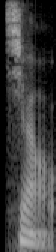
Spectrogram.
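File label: "qiao3" Mandarin Chinese syllable, third tone; Cours de Chinois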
